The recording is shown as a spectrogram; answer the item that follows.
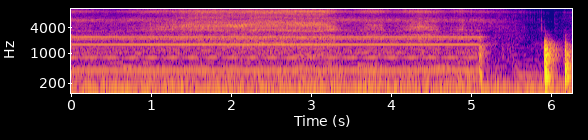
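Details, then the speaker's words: Simulated immediate implant in an artificial mandible: initial drill in a molar extraction socket, drilling to 12 mm for a CeraRoot 16 zirconia implant; steady high motor whine for about five seconds, then stopping, followed by a few short clatters. "So the drilling direction is correct. And we keep on drilling. Again, we're going to drill 12 mm."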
